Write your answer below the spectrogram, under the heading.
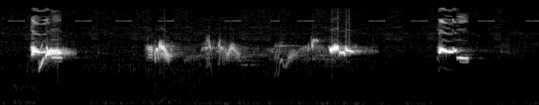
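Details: Caged Sông Kôn red-whiskered bulbul during morning training, giving loud clear whistled notes and softer slurred warbles spaced across the clip, with a faint steady high tone in the background.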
